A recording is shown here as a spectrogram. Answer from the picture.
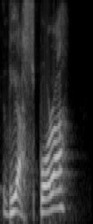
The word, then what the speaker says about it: diaspora: And so the Greek word for scattered there is diaspora, and I actually pronounced that correctly.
